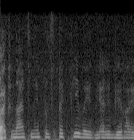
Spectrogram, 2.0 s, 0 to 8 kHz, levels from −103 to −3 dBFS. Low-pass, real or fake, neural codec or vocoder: 7.2 kHz; fake; codec, 16 kHz in and 24 kHz out, 0.8 kbps, FocalCodec, streaming, 65536 codes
